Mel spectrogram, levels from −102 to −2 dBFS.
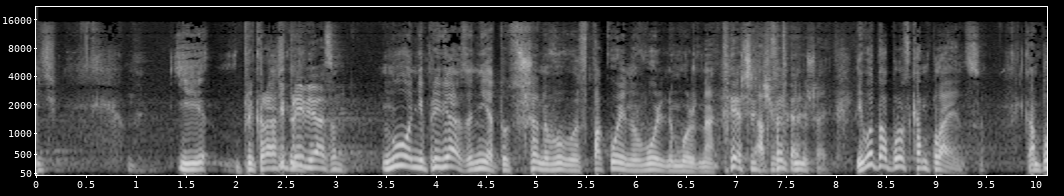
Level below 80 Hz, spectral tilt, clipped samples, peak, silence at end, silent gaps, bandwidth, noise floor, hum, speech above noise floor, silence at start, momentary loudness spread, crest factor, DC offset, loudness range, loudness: -66 dBFS; -5 dB/octave; under 0.1%; -12 dBFS; 0 s; none; 15.5 kHz; -51 dBFS; none; 25 dB; 0 s; 17 LU; 16 dB; under 0.1%; 2 LU; -26 LUFS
